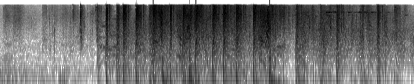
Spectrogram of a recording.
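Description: A rifle fires rapid bursts, loud and close.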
